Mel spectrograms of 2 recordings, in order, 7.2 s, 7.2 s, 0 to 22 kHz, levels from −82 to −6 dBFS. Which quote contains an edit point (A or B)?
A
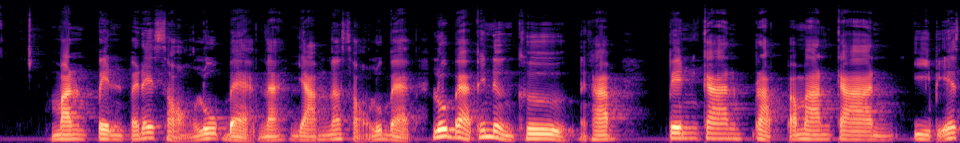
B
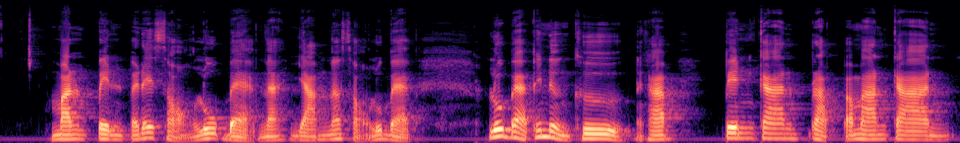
A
